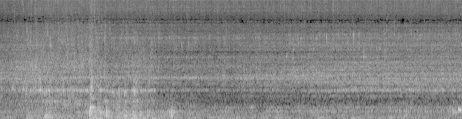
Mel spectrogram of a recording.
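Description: Steady trickling and hiss of water running into the bowl without pause, a toilet that keeps running and leaking from the tank.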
